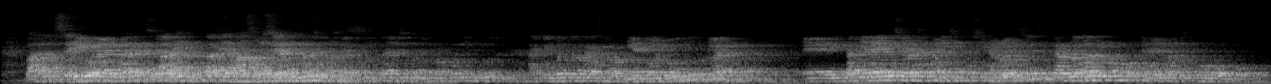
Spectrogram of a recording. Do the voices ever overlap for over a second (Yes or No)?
Yes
